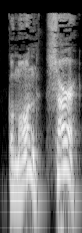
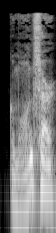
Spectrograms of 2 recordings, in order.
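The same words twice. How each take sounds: First: High, loud, startled greeting. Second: Careful, restrained greeting to a superior; cautious greeting. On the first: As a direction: greet the superior loudly, high-pitched. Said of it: "sagde med høj stemme". (med høj stemme) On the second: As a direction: greet the boss warily, without raising your voice. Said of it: "med et forsigtigt smil". (forsigtig, afdæmpet hilsen) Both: A narrator's reading.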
